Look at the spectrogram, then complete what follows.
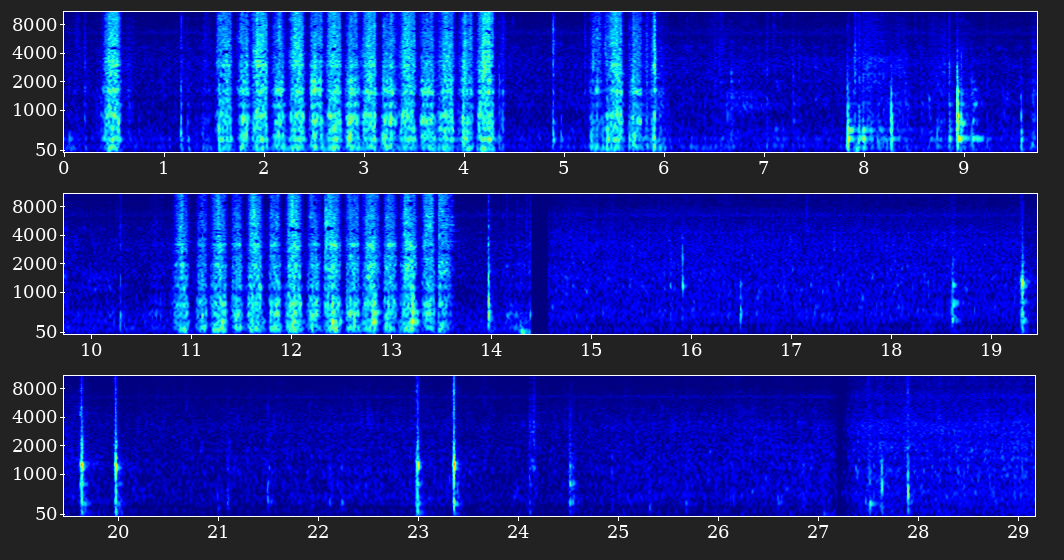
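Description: A hand tool rasping or sawing wood in quick, even strokes, in three bursts over the first half, the longest about three seconds. After that come a few sharp taps.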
